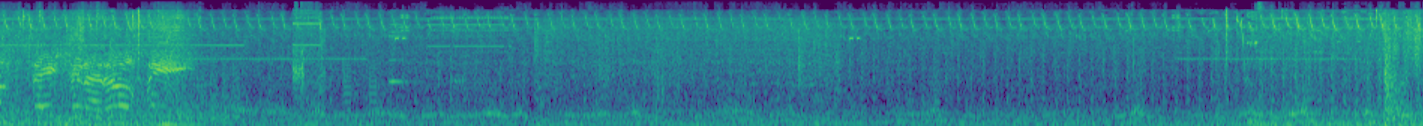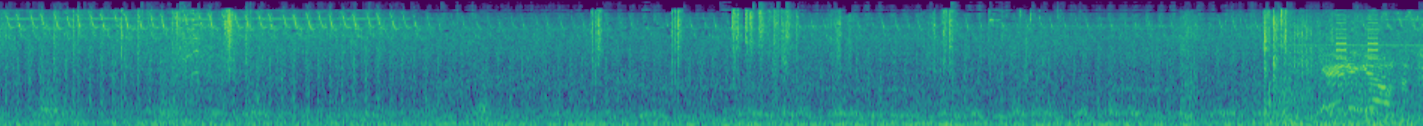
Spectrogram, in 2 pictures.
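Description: A support helicopter in Metal Gear Solid V: The Phantom Pain hovers at a landing zone, its rotor thrum steady and loud, growing heavier partway through as it gains power, with voices talking over it.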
